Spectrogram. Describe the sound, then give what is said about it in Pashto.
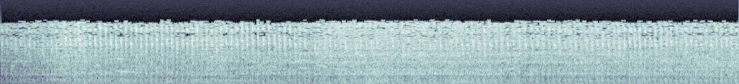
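A tractor and Ranger vehicles destroy a poppy field in Gereshk district, Helmand, heard as a loud, steady mid-pitched engine rumble that swells within the first second and then holds evenly throughout. “د هلمند ولایت ګرشک ولسوالۍ په یوه ویډیوي کلیپ کې لیدل کېږي چې طالبان د ټراکټر او رینجر موټرونو په وسیله د کوکنارو یوه کرونده ویجاړوي.”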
